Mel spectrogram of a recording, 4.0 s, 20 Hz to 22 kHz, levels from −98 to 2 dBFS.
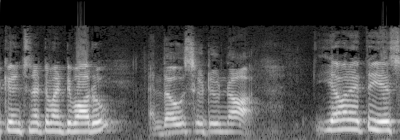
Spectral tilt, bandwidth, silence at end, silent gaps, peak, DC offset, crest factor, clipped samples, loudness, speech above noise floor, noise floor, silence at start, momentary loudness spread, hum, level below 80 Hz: -5 dB/octave; 10.5 kHz; 0 s; none; 0 dBFS; under 0.1%; 14 dB; under 0.1%; -13 LUFS; 33 dB; -45 dBFS; 0 s; 10 LU; none; -56 dBFS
